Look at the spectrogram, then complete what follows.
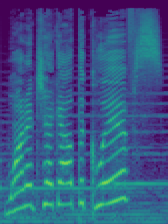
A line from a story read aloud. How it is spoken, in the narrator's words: hollered back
